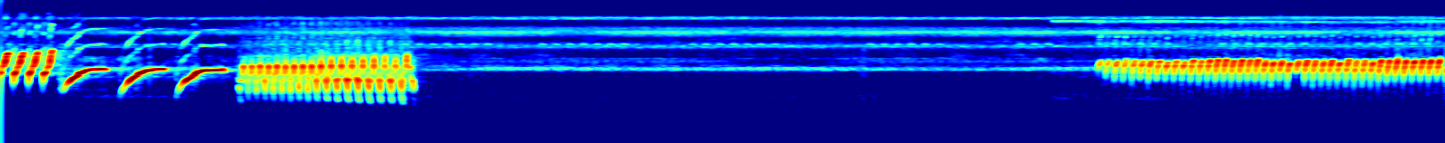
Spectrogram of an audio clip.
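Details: Canary training song for young birds: three short rising whistles, a dense buzzy trill, a long near-silent pause, then a sustained rapid buzzing trill to the end.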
